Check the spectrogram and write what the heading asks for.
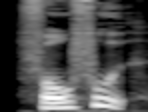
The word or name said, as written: forfod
